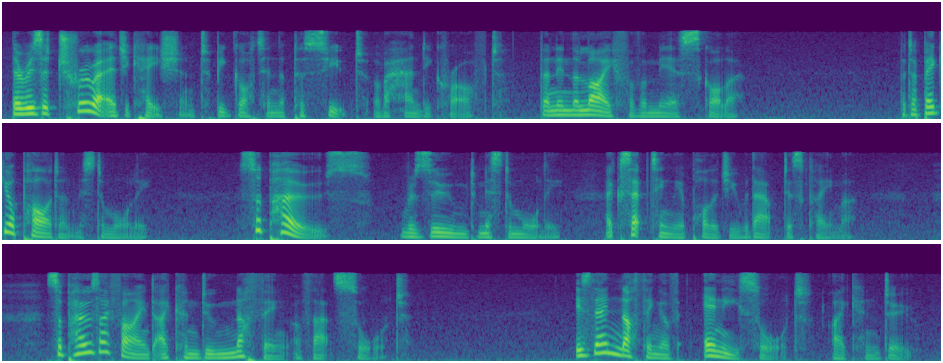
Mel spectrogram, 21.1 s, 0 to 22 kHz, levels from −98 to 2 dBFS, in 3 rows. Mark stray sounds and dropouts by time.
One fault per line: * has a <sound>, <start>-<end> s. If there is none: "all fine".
all fine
